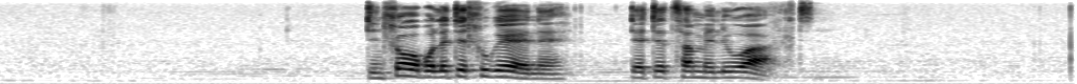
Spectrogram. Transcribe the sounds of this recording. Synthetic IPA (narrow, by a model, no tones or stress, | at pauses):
tʼint͡ɬʼɔɓɔlɛtʼeɬuk̬ɛnɛ | tʼɛtʼɛt͡sʰameliwaːtʰʼi̥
